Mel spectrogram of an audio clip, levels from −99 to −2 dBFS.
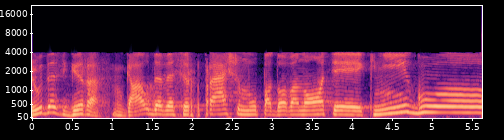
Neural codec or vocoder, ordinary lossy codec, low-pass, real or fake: none; AAC, 16 kbps; 7.2 kHz; real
